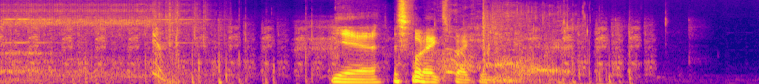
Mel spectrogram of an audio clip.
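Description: Zombies groan and moan nearby.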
